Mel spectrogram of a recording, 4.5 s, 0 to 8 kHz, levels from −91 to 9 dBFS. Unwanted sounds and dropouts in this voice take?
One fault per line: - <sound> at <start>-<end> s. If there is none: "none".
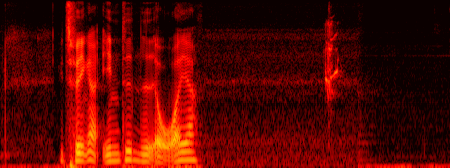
- laugh at 3.2-3.5 s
